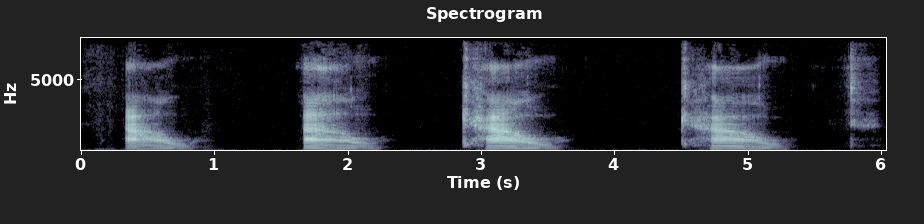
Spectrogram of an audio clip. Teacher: So it starts quite wide and it finishes round.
